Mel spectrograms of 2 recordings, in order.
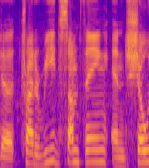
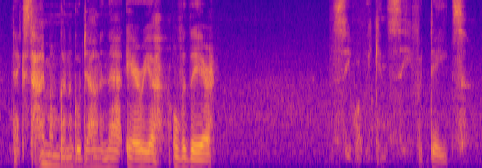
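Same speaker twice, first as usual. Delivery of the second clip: soft, hushed whisper under the breath; 5 semitones lower, 7 dB quieter than usual. Filming among old stones, planning where to look next: whispering. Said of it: "Why am I whispering?".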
